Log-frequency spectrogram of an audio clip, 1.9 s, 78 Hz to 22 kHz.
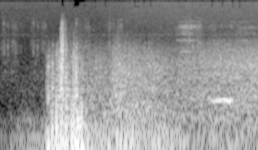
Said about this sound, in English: Here's a memorable moment from Chris Bentley's trip to the Sunrock Quarry in North Carolina, where he watched 50,000 tons of stone get blasted to smithereens.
